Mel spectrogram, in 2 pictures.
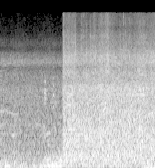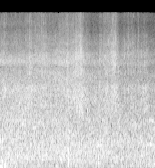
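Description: Wind rumbling on the microphone, then after an abrupt cut about a second in, a loud steady wash of sea surf breaking and running up the shore, with wind buffeting the microphone.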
